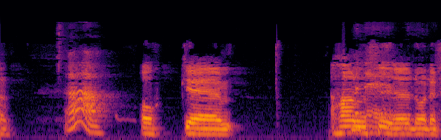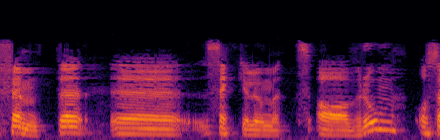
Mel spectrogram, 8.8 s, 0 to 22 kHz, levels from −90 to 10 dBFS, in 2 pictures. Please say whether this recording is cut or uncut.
uncut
